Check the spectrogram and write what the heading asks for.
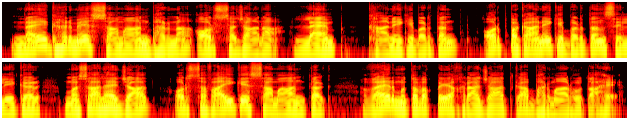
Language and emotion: Urdu, neutral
